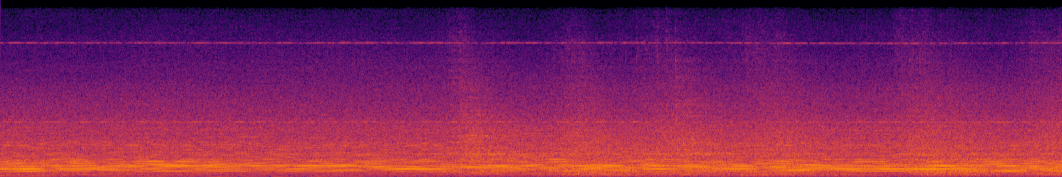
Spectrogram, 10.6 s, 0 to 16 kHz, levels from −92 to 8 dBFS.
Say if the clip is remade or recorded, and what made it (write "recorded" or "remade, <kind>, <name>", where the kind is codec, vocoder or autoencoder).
recorded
